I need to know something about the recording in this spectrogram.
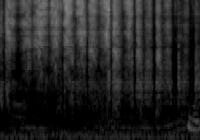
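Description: White acrylic paint marker rubbed over a small piece of paper to colour it in, a quick run of short back-and-forth strokes.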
